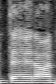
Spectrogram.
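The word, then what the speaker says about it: Dhahran: एच आर एन तो उसको आप एच साइलेंट करके दहरान बोलेंगे तो यू नो सूटेबल लग रहा है इसलिए।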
